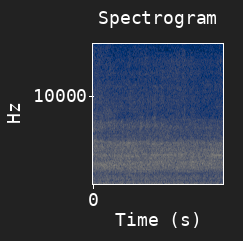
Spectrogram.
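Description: Freight train rolling past at Oak Harbor, Ohio, with an AC 446M mid-train DPU locomotive in the consist; a steady, dense rumble of wheels and cars stays close and loud throughout, with no pauses.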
